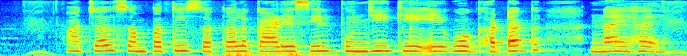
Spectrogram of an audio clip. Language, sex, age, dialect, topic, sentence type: Magahi, male, 25-30, Southern, banking, statement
